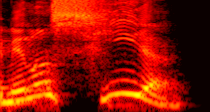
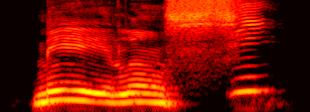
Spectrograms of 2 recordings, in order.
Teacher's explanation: A sílaba forte nem é o lã, é o si.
